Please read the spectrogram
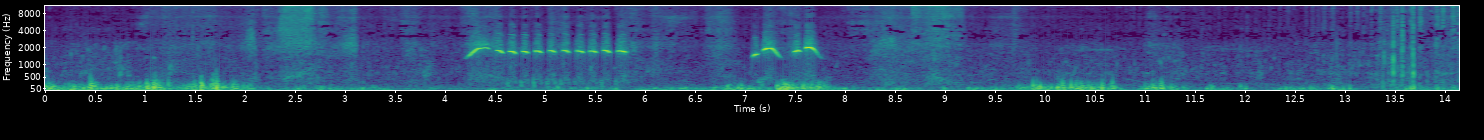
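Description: A bird calling: a quick run of about a dozen clipped, whistled notes about four seconds in, then three separate up-and-down notes a little later. Wind rumbles on the microphone in gusts throughout.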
